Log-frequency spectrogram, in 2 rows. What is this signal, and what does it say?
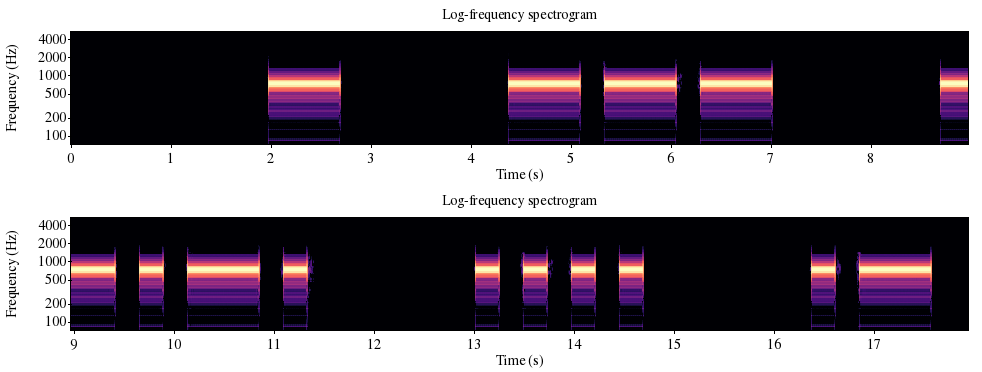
Morse code, heard as a keyed tone, about 5 wpm, spaced as for 3 wpm, 750 Hz. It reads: TOCHA
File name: arquivos / texto / texto 08 05ppm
